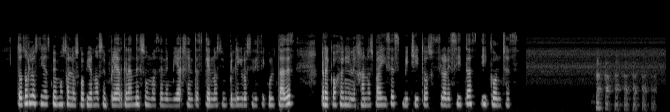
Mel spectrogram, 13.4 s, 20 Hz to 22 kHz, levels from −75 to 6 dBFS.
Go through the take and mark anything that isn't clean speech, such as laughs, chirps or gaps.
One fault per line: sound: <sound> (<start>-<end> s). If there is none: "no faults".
sound: laugh (11.8-13.2 s)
